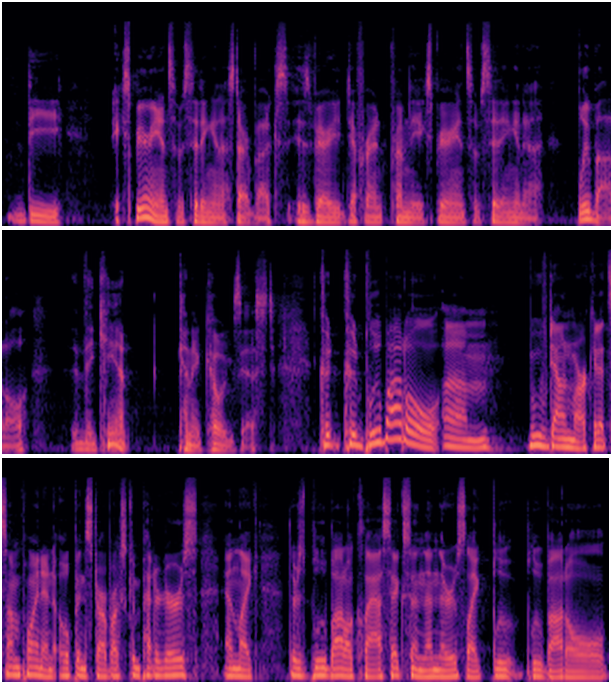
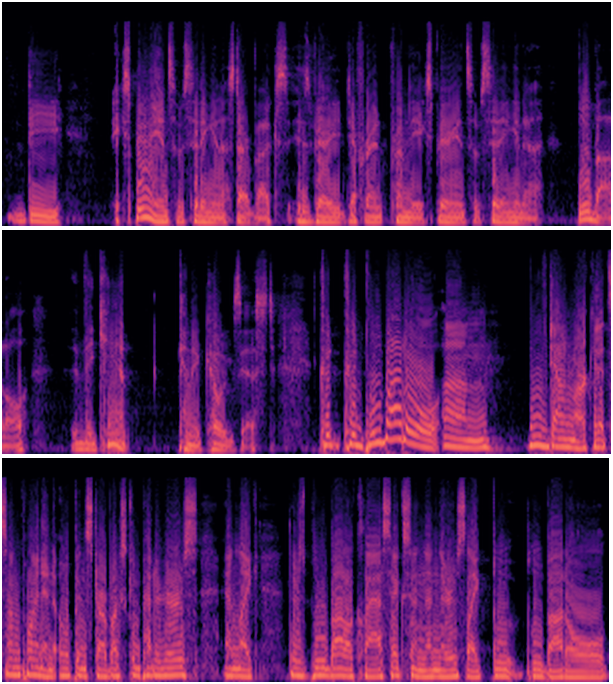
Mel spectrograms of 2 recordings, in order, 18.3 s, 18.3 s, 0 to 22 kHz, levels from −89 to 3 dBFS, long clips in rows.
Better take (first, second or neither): first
